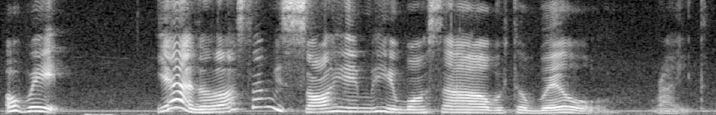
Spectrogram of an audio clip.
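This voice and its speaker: A woman's voice: on the high side, big pitch swings, unhurried, pushed and bright, a little hiss or hum. A woman chatting casually as she live-streams a game, close to her microphone.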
